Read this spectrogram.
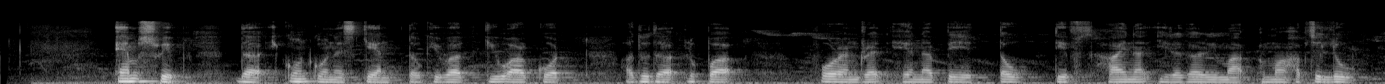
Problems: background sounds at intervals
